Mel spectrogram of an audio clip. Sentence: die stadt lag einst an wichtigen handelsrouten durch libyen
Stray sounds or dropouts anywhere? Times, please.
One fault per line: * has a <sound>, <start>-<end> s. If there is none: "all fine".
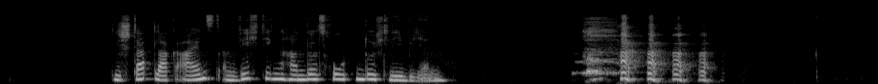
* has a laugh, 5.7-7.3 s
